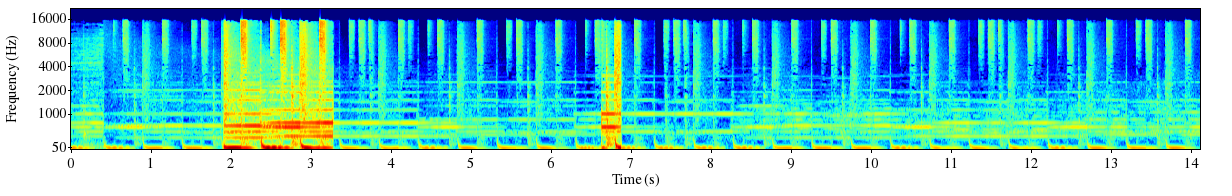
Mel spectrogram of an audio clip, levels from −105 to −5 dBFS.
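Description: At 1.92 s the level leaps by about 24 dB until 3.28 s, then again from 6.64 to 6.88 s: a sudden gain jump, likely unramped digital gain, lifting sound and noise together.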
